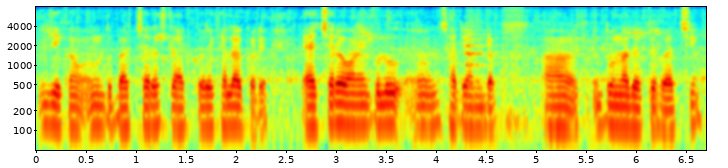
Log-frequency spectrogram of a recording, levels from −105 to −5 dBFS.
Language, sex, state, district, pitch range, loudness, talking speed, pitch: Bengali, male, Tripura, West Tripura, 115-125 Hz, -18 LUFS, 135 wpm, 115 Hz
